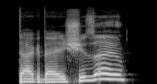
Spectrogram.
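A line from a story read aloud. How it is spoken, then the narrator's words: Cheerful reply. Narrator (Russian): ответил бодро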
